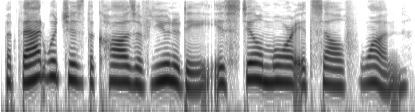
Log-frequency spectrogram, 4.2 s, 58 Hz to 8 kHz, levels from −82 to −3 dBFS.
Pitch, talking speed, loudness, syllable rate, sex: 210 Hz, 190 wpm, -18 LUFS, 4.5 syllables/s, female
